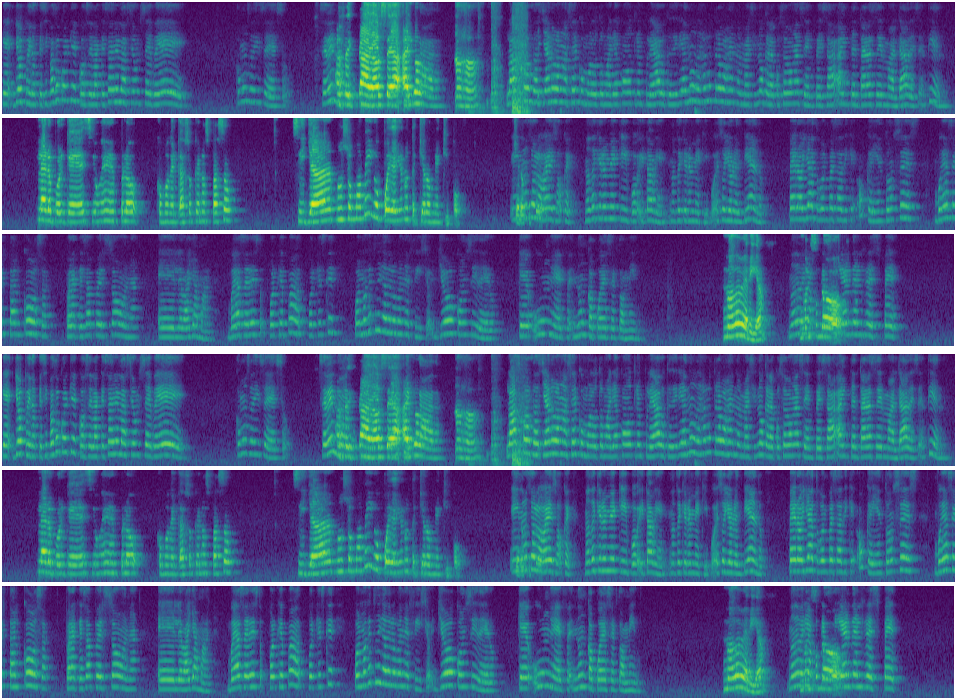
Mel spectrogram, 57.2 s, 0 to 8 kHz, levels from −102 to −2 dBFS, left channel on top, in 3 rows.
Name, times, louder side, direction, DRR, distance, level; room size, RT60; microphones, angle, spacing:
voice 1, 0.0-3.7 4.7-5.7 6.4-7.1 7.7-8.7 10.1-18.9 29.2-30.4 30.7-34.3 34.8-37.3 37.7-39.0 39.4-40.8 41.2-42.3 42.6-44.8 45.2-48.0 48.5-50.9 53.8-56.0, right 5 dB, 80° right, 0.9 m, -35 dB
voice 2, 6.7-8.4 9.1-10.4 19.8-21.8 22.2-23.7 25.0-28.2 29.3-29.9 52.5-53.4 54.1-54.9, left 6 dB, 90° left, 0.6 m, -22 dB
6.6 x 5.4 x 6.0 m
head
